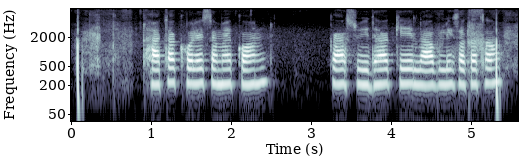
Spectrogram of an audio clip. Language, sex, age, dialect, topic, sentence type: Chhattisgarhi, female, 18-24, Northern/Bhandar, banking, question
